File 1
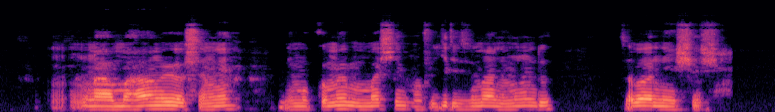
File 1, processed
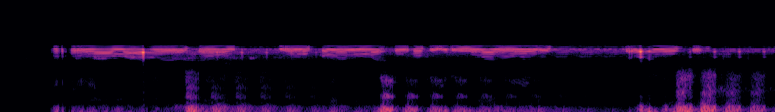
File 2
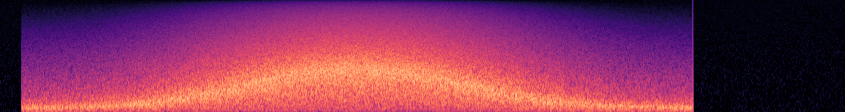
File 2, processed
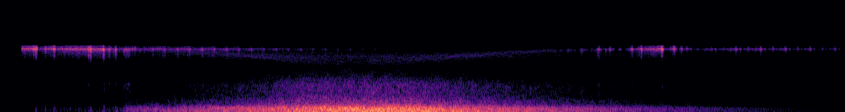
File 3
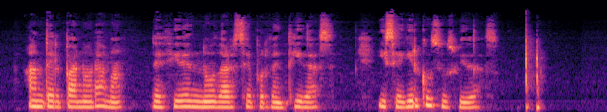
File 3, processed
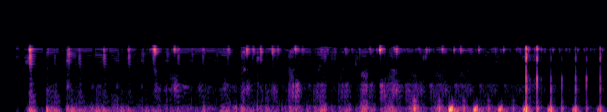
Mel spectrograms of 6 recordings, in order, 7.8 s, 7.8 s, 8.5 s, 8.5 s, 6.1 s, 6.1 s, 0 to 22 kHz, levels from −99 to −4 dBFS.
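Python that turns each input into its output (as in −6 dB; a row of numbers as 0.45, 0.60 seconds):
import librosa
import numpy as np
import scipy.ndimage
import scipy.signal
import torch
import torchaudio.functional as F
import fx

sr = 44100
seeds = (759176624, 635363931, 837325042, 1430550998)

y = fx.diode_clip(x, sr, knee_db=-16.0)
y = fx.freq_invert(y, sr, carrier_hz=3800)
y = fx.curve_eq(y, sr, hz=(150.0, 280.0, 650.0, 970.0, 1900.0, 2800.0), db=(0, -16, -21, -15, -30, -12))
y = fx.level_steps(y, sr, step_db=18)
y = fx.env_lowpass_down(y, sr, base_hz=380.0, full_db=-33.5)
y = fx.echo_opening(y, sr, ms=247, hz=750, octaves=1, feedback_pct=70, wet_db=-6)
y = fx.spectral_expand(y, sr, expansion=1.5)
y = y * 10.0 ** (9.5 / 20.0)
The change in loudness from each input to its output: −12.5, −21.5, −17.5 LU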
